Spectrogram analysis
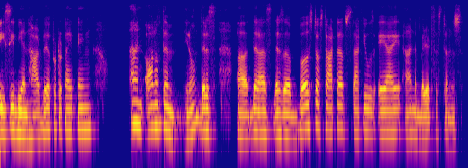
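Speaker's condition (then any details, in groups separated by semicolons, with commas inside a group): No condition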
